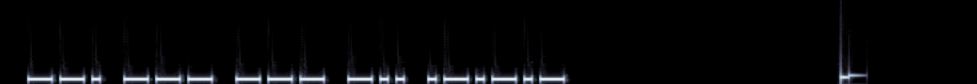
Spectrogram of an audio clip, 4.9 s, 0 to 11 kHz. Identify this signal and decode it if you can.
Morse code, heard as a keyed tone, about 30 wpm, 700 Hz. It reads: GOOD.
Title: Sentences from Top 1000 Words - Review Part 4 - 30wpm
